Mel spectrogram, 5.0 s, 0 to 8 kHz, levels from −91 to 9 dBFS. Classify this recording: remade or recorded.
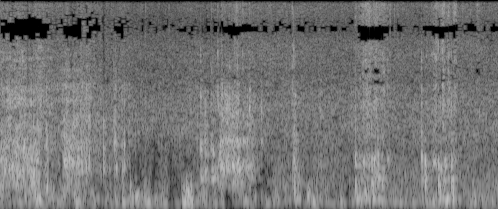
recorded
